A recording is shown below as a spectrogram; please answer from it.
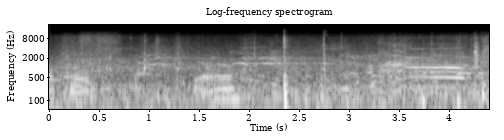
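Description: Indistinct voices of football players and sideline onlookers calling out across the field, with one sharp knock a little over two seconds in.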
